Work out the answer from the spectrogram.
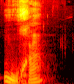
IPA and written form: ˈu.xə (ухо)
